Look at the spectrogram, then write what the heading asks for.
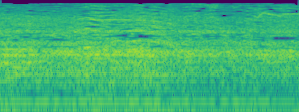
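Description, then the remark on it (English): A dense, steady roar from a large baseball crowd cheering wildly fills the whole stretch, loud and unbroken, with a muffled, old-recording quality and an excited stadium murmur throughout, as a batter comes up with a runner on first in a tied game. “The crowd's going wild.”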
